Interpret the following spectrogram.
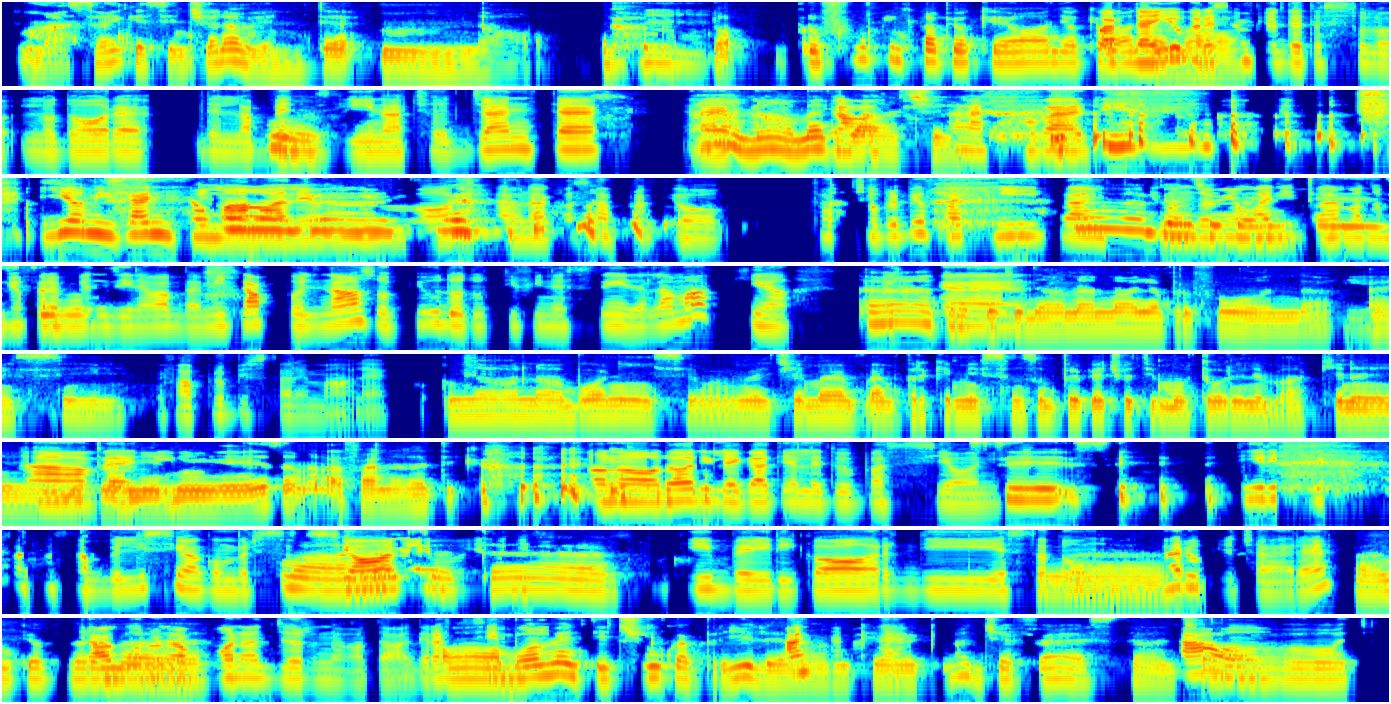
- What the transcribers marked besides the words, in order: chuckle; "proprio" said as "propio"; background speech; distorted speech; chuckle; laughing while speaking: "Io mi sento male ogni volta"; chuckle; laughing while speaking: "A me piace. A me piace tantissimo"; "proprio" said as "propio"; "proprio" said as "propio"; chuckle; "proprio" said as "propio"; "proprio" said as "propio"; laughing while speaking: "e sono una fanatica, indi"; "quindi" said as "indi"; chuckle; laughing while speaking: "Sì, sì"; chuckle; tapping; other background noise
- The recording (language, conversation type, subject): Italian, unstructured, Qual è un profumo che ti riporta al passato?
